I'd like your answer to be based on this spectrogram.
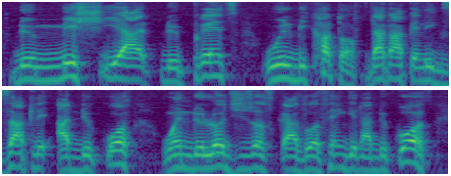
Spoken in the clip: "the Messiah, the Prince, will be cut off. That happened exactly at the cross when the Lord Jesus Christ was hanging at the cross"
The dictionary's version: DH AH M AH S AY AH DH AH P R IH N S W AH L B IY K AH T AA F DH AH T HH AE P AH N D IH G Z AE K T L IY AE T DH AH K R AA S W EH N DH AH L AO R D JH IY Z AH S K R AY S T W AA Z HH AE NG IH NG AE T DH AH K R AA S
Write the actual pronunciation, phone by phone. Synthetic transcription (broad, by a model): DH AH M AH SH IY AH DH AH P R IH N S W AH L B IY K AH T AA F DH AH T HH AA P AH N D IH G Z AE K T L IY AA T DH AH K R AA S W EH N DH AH L AO D JH IY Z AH S K R AY S T W AA Z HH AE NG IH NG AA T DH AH K R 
